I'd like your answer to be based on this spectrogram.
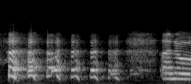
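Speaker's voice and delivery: laughing through the words; words breaking into a laugh. Real, not acted. Laughing at accent comment.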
